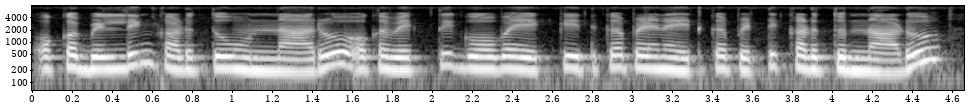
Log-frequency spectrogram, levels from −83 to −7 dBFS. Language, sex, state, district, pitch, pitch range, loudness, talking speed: Telugu, female, Telangana, Mahabubabad, 220 Hz, 210-235 Hz, -14 LUFS, 165 wpm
